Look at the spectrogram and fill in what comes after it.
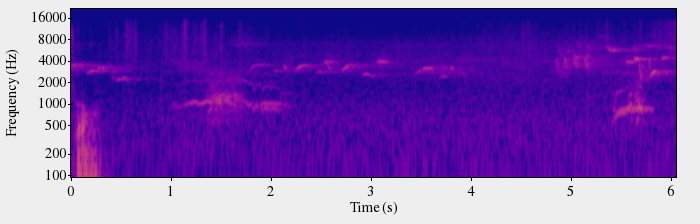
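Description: Forest birdsong in the background: scattered short, high chirping notes over a low outdoor hiss, thickening again near the end.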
